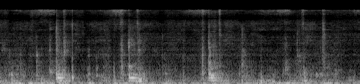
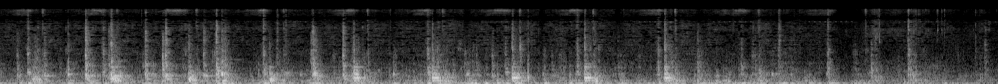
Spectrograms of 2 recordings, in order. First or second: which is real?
second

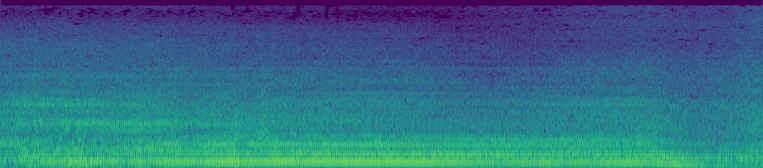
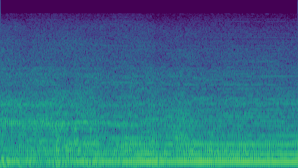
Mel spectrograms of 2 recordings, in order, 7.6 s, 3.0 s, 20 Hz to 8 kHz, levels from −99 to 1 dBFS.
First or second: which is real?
first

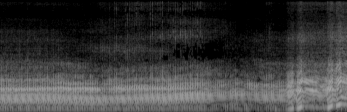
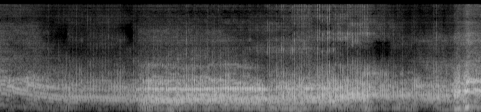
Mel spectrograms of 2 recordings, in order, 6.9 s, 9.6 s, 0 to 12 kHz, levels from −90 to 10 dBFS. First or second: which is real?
first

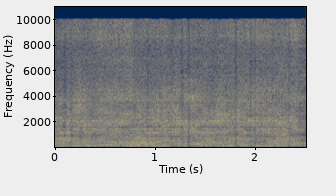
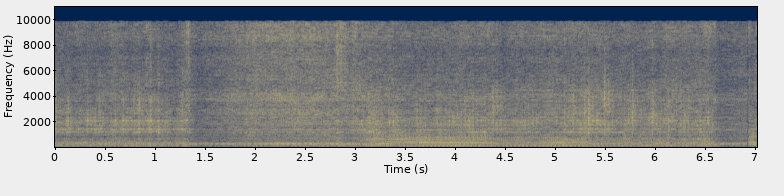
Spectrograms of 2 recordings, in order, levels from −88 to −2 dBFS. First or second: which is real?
second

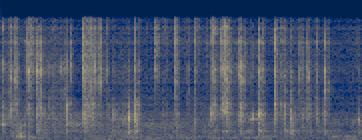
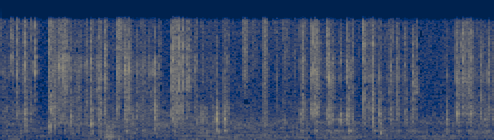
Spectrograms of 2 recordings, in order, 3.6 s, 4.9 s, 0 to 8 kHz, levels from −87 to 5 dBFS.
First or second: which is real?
second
